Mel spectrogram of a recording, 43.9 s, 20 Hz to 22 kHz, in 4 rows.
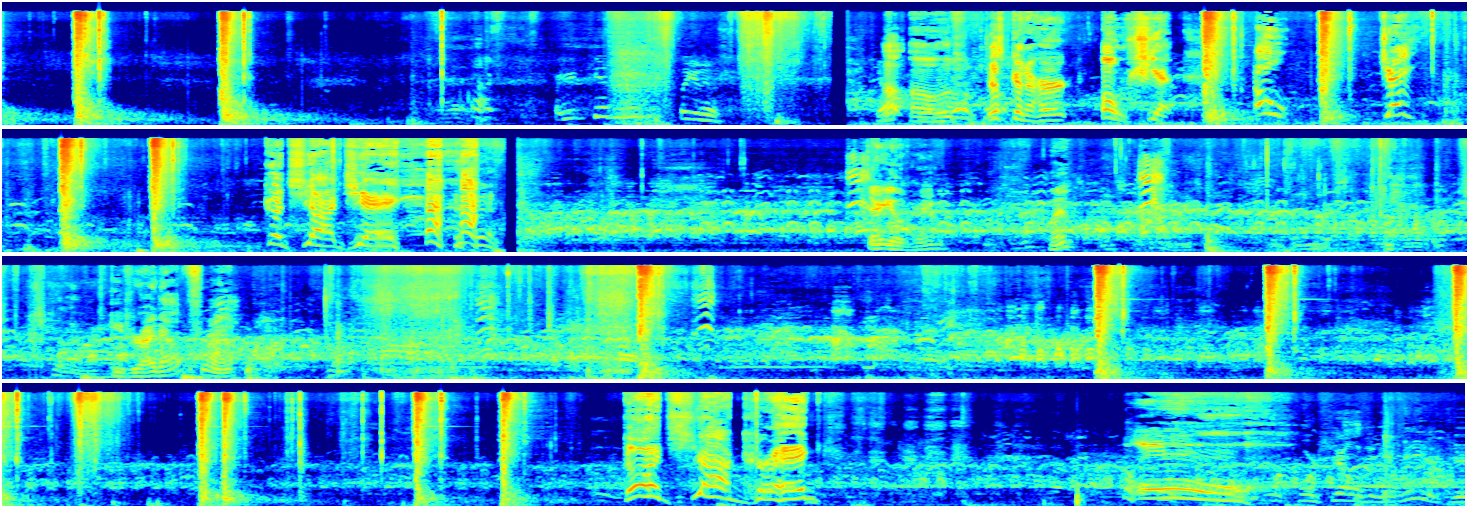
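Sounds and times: shotgun shots: 0.0 - 2.2, 34.4 - 35.0
geese honking: 0.0 - 43.9
goose calling: 0.0 - 43.9.

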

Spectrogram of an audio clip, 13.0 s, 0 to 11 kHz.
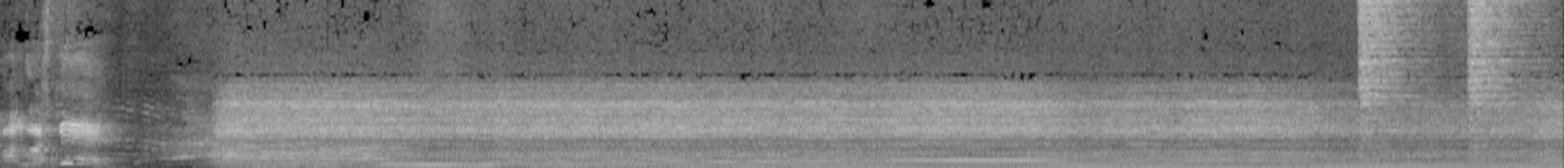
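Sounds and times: amplified guitars droning: 1.7 - 13.0.

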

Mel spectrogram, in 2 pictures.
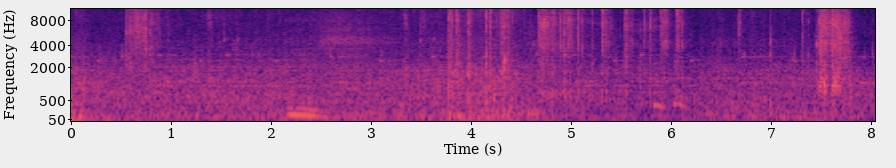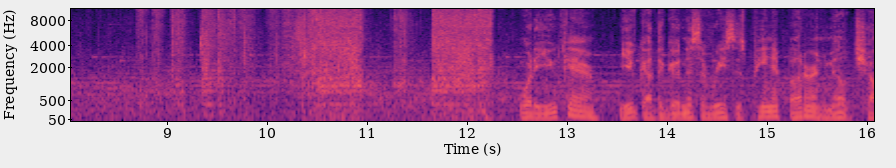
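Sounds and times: short bursts of noise: 0.5 - 1.0, 7.4 - 7.9, 8.7 - 12.3.

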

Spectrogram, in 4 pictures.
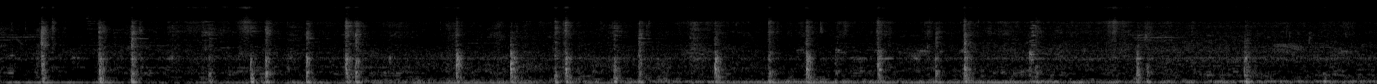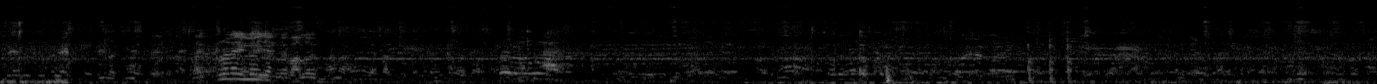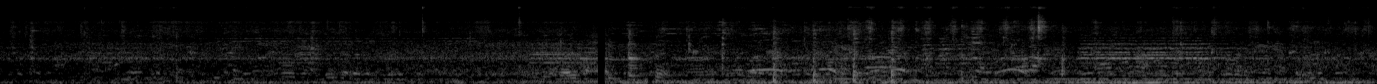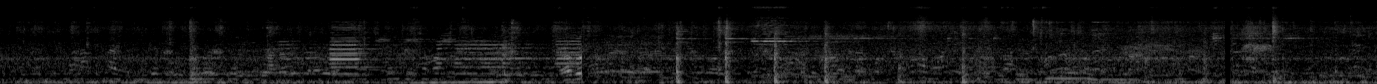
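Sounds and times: background voices talking: 0.0 - 55.0
vehicle horns honking: 11.2 - 12.0, 36.8 - 40.6, 44.0 - 47.2, 48.2 - 51.2.

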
